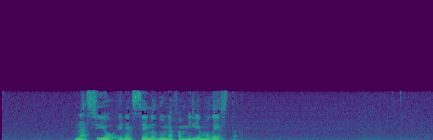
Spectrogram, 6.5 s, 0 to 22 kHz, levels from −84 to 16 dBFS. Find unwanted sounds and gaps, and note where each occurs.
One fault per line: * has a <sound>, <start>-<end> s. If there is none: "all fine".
all fine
